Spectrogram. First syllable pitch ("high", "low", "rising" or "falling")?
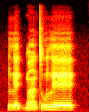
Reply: low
